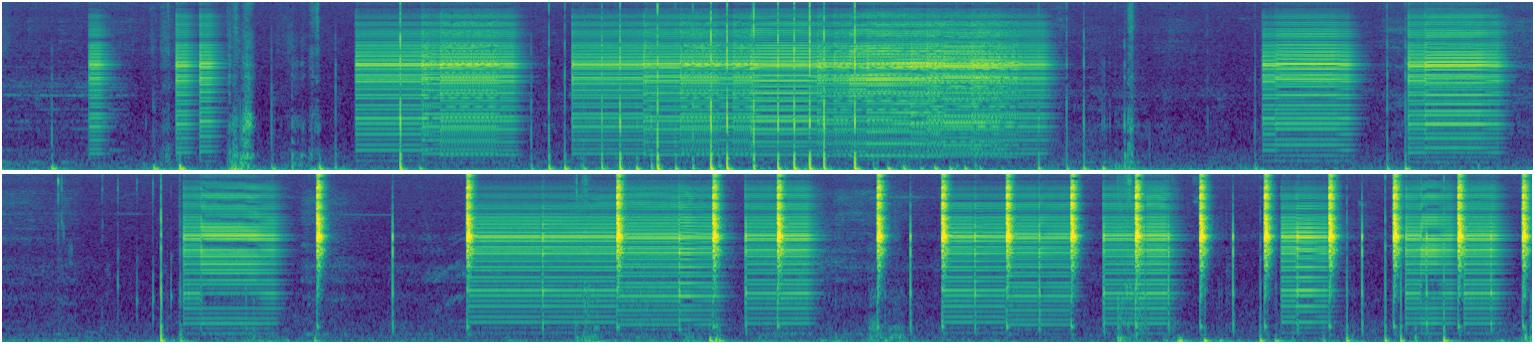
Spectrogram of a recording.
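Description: Chrome Music Lab Song Maker playing synthesizer notes through a tablet speaker: short electronic tones that start and stop, some held for a few seconds. From about two-thirds of the way through, a regular beat of sharp electronic drum clicks runs under the synth notes.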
